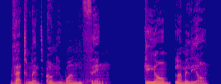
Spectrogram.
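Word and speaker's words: Guillaume Le Million: meant only one thing guillaume lamillion right if it doesn't rhyme you're not pronouncing it right ah thank you drama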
